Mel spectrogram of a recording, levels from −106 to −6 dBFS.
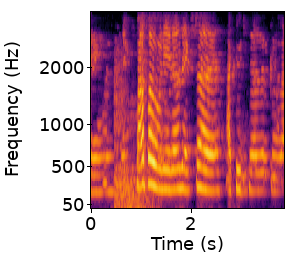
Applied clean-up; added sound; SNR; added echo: classical method WPE with log-MMSE.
